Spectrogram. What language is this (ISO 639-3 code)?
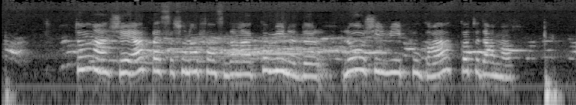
fra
